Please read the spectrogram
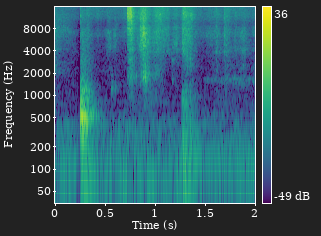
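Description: A deck of tarot cards handled in the hands, gathered up and squared, giving a few soft taps and rubs of card against card.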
